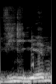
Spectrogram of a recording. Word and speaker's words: Willieme: Donc, moi, je le prononce William. Effectivement, dans le Nord, on dit plutôt William, mais mon nom est plutôt d'origine de l'Est, donc on dit William.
